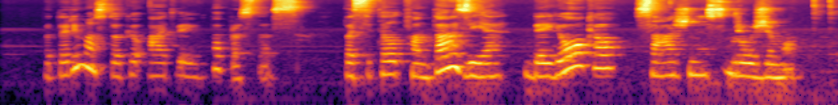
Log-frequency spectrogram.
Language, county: Lithuanian, Panevėžys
